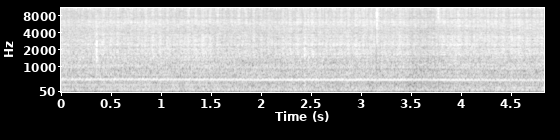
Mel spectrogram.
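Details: Automatic transmission minivan, never serviced (fluid/filter), codes P0740 P0944 P1790 P0846 P0848: steady whine at idle growing louder with the dipstick out; fluid brown and burnt-smelling, transmission needing replacement.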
